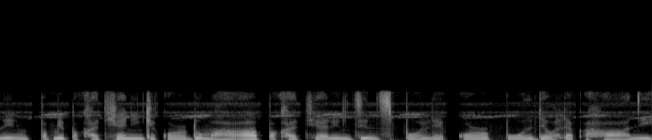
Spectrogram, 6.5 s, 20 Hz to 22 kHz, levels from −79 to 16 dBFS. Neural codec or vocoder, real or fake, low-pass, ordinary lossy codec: none; real; none; none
